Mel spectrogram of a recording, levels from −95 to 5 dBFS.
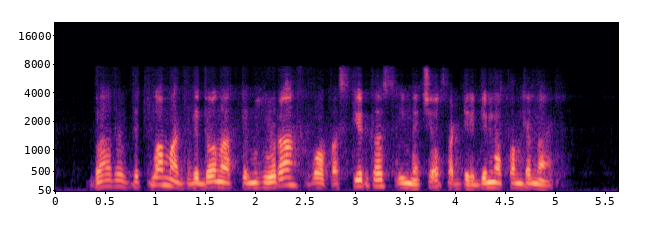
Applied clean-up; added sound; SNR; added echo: neural mask model DeepFilterNet 3.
